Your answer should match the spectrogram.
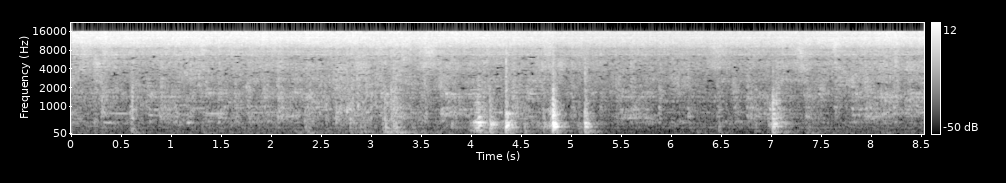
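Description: Kitchen tap running steadily into a stainless steel sink during dishwashing. A quick run of clanks from dishes or a pot knocking against the sink about halfway through, and one more near the end.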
